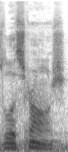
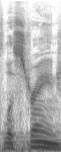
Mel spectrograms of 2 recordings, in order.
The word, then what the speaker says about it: Lestrange: I was thinking Bellatrix Lestrange. French. That's how I was pronouncing it in my head, was Lestrange. And then like the movies come out and it's Lestrange, and I'm like, I don't like that.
